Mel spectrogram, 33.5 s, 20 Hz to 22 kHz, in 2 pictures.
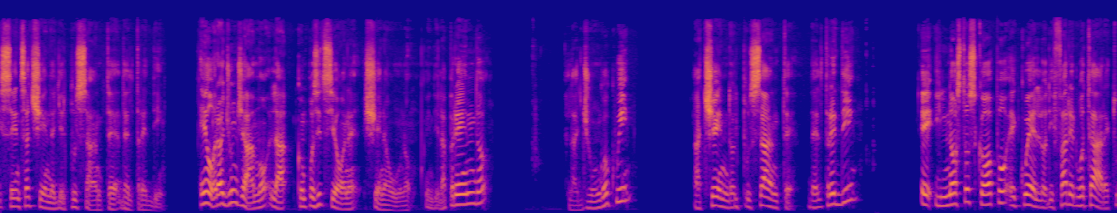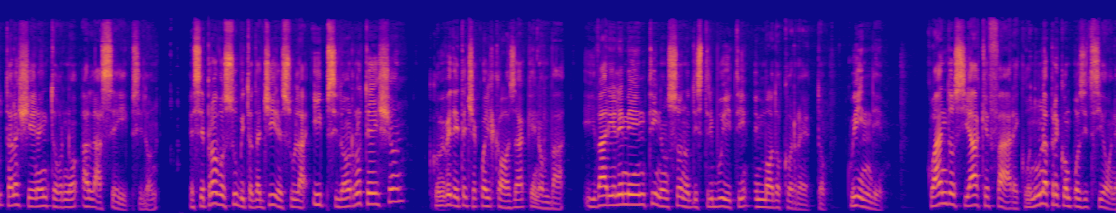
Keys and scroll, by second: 19.3 r, 30.1 super+z.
